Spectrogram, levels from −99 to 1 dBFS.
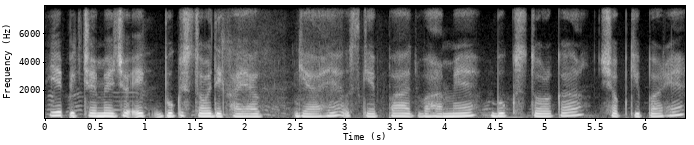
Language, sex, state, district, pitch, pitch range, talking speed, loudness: Hindi, female, Arunachal Pradesh, Longding, 190 Hz, 180-205 Hz, 185 wpm, -16 LUFS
